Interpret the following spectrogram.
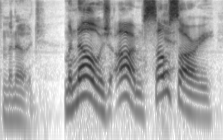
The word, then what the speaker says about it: Manoj: It's pronounced Manoj.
